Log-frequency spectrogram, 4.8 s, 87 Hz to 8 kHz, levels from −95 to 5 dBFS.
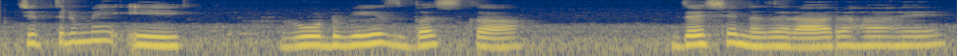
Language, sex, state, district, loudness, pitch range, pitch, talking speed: Hindi, female, Uttar Pradesh, Lalitpur, -15 LUFS, 205-235 Hz, 215 Hz, 140 wpm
